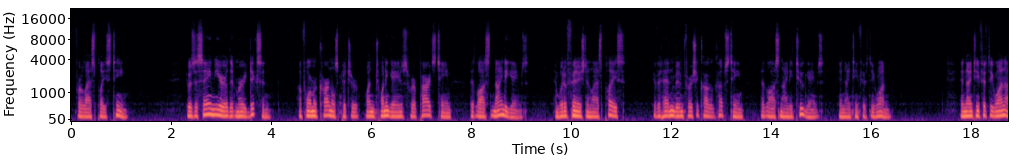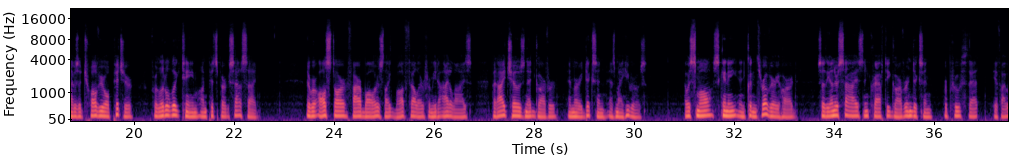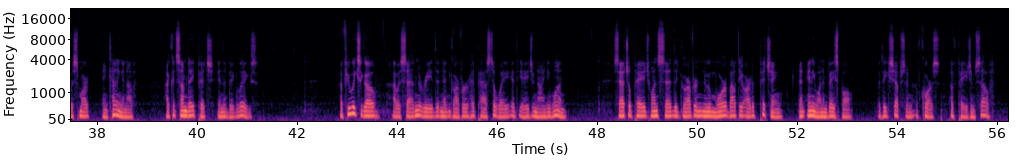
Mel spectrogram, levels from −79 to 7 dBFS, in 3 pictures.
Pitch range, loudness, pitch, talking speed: 105-125 Hz, -24 LUFS, 115 Hz, 180 wpm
